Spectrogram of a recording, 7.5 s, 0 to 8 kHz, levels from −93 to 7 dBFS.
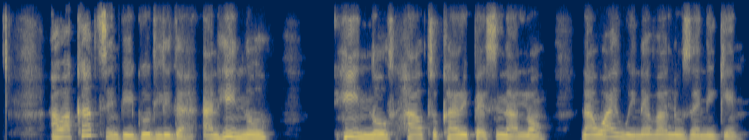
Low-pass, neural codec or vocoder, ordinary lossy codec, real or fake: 7.2 kHz; none; Opus, 24 kbps; real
